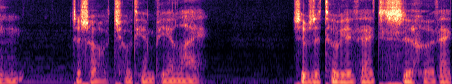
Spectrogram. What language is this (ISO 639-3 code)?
zho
